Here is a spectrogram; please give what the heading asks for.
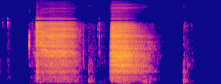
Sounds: Sigh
